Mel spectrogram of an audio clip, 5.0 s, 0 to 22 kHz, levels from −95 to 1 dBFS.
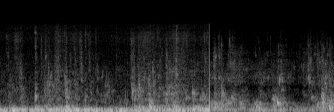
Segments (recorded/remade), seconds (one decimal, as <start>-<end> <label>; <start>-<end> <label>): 0.0-5.0 recorded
